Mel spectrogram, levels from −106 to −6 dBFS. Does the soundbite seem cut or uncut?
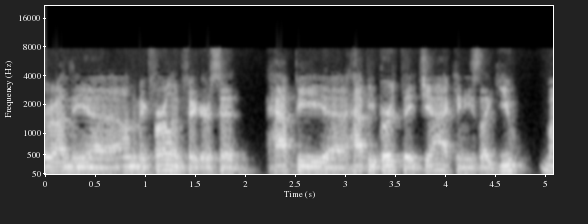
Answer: uncut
